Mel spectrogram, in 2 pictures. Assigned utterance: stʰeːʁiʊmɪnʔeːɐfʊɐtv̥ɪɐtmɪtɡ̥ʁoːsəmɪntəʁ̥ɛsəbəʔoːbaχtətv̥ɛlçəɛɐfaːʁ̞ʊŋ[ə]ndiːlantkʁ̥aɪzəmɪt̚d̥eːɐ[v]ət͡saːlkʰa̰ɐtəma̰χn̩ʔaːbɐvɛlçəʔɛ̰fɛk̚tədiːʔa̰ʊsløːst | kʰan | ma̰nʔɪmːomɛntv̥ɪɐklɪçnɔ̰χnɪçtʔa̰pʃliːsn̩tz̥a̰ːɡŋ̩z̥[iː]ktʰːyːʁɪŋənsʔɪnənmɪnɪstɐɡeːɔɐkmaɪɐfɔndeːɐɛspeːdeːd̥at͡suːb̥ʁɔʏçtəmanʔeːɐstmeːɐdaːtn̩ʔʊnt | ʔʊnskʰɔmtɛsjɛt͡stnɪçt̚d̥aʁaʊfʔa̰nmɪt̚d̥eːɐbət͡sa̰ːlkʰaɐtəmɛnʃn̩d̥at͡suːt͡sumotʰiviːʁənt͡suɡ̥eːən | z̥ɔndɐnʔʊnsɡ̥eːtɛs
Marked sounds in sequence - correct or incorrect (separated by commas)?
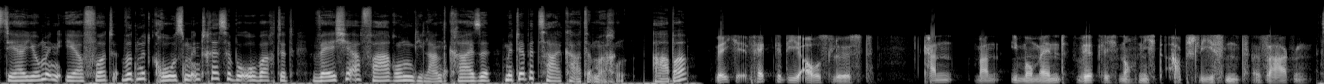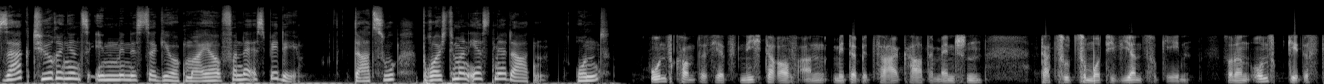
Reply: correct, incorrect, incorrect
